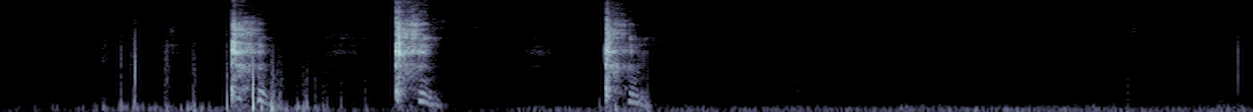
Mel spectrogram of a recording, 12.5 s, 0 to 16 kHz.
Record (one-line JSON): {"three_cough_length": "12.5 s", "three_cough_amplitude": 10379, "three_cough_signal_mean_std_ratio": 0.29, "survey_phase": "beta (2021-08-13 to 2022-03-07)", "age": "45-64", "gender": "Female", "wearing_mask": "No", "symptom_cough_any": true, "symptom_onset": "12 days", "smoker_status": "Never smoked", "respiratory_condition_asthma": false, "respiratory_condition_other": false, "recruitment_source": "REACT", "submission_delay": "1 day", "covid_test_result": "Negative", "covid_test_method": "RT-qPCR"}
